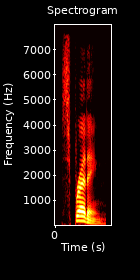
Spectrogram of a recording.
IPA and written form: sprˈɛdɪŋ (spreading)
